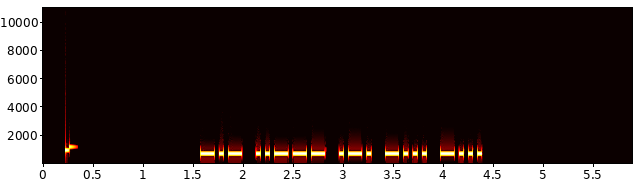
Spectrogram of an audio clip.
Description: Morse code, heard as a keyed tone, about 26 wpm, 700 Hz. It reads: K2RBB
